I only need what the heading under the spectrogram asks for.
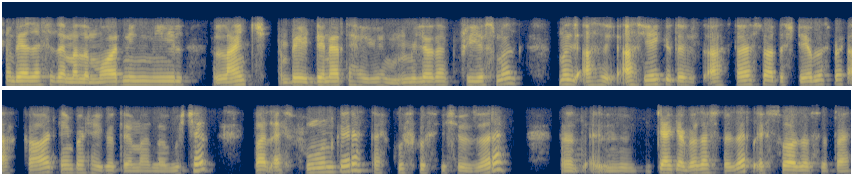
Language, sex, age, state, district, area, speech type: Kashmiri, male, 18-30, Jammu and Kashmir, Baramulla, rural, conversation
